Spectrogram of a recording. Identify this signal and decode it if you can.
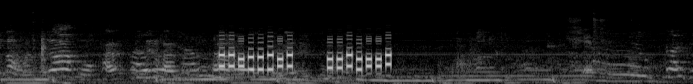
DTMF, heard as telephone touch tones, dialled by machine, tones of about 50 ms, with the noise of a crowd indoors. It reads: 99722379 449177#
